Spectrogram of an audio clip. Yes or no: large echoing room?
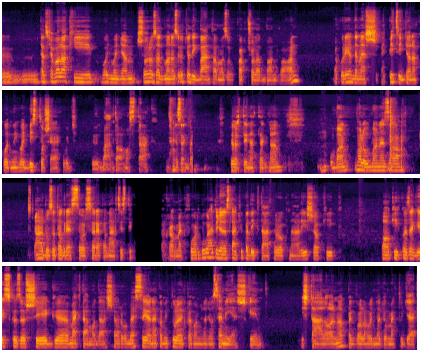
no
